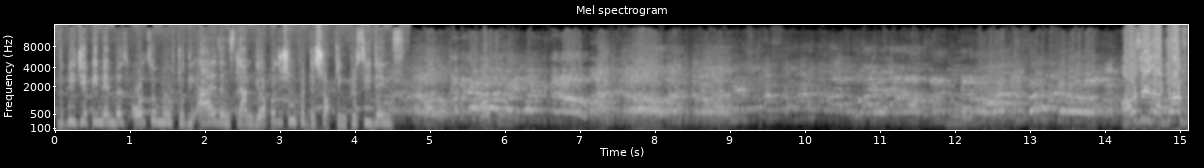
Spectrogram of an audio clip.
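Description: An elderly man speaks firmly into a microphone.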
